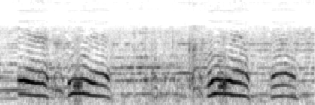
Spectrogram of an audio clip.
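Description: A newborn baby cries in four short, wavering wails with brief pauses between them, fairly loud, the thin high-pitched voice rising and falling in each burst.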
